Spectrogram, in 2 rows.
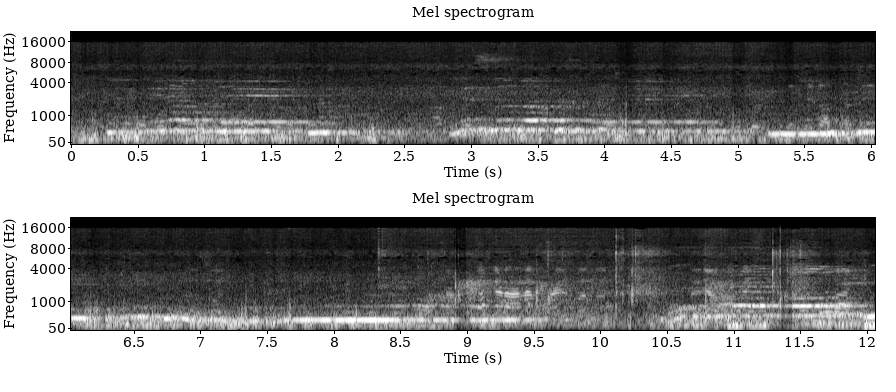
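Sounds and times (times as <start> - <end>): woman singing over pa system: 0.0 - 9.6, 10.4 - 12.0.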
